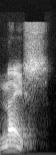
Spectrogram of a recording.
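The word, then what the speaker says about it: gneiss: of ancient rocks such as marble granite and nice some of the oldest rocks on Earth by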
